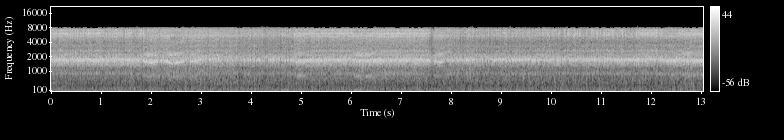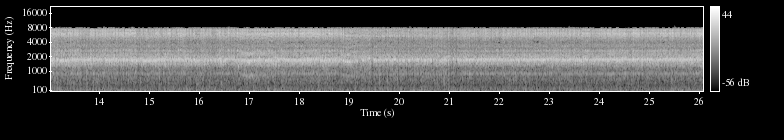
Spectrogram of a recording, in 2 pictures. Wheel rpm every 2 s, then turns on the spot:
230, 220, 230, 230, 230, 230, 230, 240, 230, 230, 230, 230, 230.
none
